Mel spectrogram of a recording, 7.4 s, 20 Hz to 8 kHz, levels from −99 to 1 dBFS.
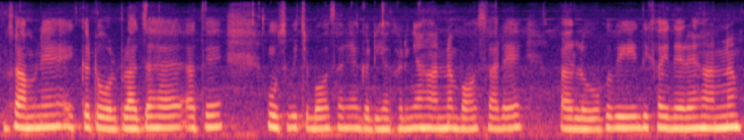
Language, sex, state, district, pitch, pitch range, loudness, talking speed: Punjabi, male, Punjab, Fazilka, 200 Hz, 190-205 Hz, -16 LUFS, 170 wpm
